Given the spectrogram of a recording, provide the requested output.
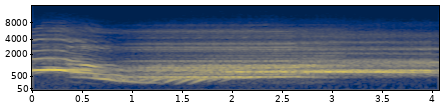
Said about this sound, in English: It just sounds like a police car or something. It's kind of, well, freaky. Yeah. Don't you think? I think it's a bit much. It's like, all right. You know, and it is supposed to be Alec Guinness impersonating a Krayt dragon.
